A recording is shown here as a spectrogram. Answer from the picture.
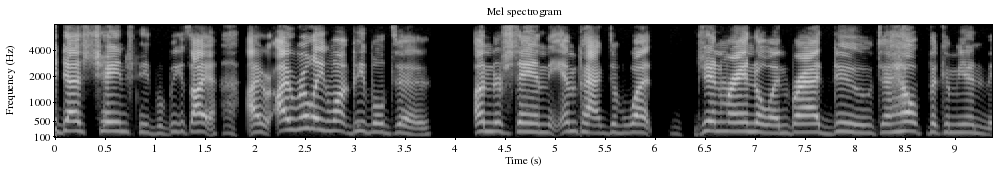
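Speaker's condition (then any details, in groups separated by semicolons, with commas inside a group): Cerebral palsy; limited mobility, legs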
